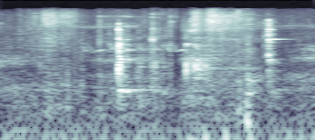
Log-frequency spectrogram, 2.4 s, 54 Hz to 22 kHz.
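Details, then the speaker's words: Old, probably 1970s, Caterpillar crawler loader, thought to have a 3304 engine: the starter gives a few sharp, isolated clicks about half a second apart and nothing cranks, not even bumping over. They fear the engine is seized. "sounds like it's clicking up there yeah i think it's just to make the spring mechanism you might be hearing there's a probably a cylinder at the end of the day that's what's clicking yeah starter"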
